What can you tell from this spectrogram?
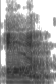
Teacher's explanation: இது மூணும் தான் அப்ராக்சிமேட்ஸ்னு சொன்னோமா இதோட ப்ரொனௌன்சியேஷன் பாருங்க ஆர் எப்படி சொல்லணும் ஆழ் அப்படின்னு சொல்லணும் நாக்கு வந்து மேல தொடக்கூடாது ஓகே ஆழ் அந்த நுனி நாக்கு வரணும் மேல பக்கத்துல வரணும் அப்ராக்சிிமேட்ன்னு சொல்றதே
